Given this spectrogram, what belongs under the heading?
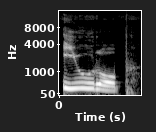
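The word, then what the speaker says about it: Europe: यहां पर इयू तो इसे इयू नहीं पढ़ना यूरोप ठीक है इसे पढ़ना है यूरोप क्या पढ़ना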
